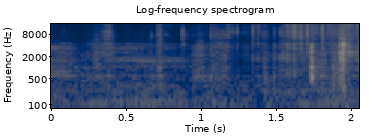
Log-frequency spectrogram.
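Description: Paper sticker sheets handled and folded: faint rustling and crinkling of paper, with a few light clicks near the end.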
